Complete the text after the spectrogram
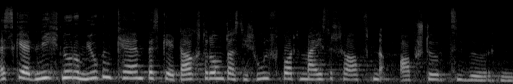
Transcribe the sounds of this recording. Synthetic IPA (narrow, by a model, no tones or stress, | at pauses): ʔɛsɡ̥eːtnɪçtnuːɾʊmjuːɡən̩t̚kʰɛmpɛsɡ̥eːtaʊxd̥ɑʁʊmd̥ɑsd̥iːʃuːlʃpɔɾtmaɪstəʃɑftn̩ʔɑpʃtʏʁt͡sn̩vʏɾdn̩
